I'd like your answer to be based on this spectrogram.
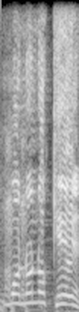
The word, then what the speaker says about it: Mononoke: Mononoke, né? Tem que subir, inclusive, a sílaba tônica final, seus chatos, mas tudo bem.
